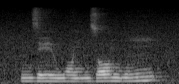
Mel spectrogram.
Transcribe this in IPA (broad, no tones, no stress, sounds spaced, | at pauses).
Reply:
n z e w ɔ̃ j n z ɔ ŋ w ĩ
